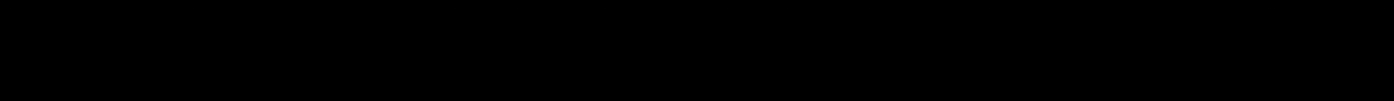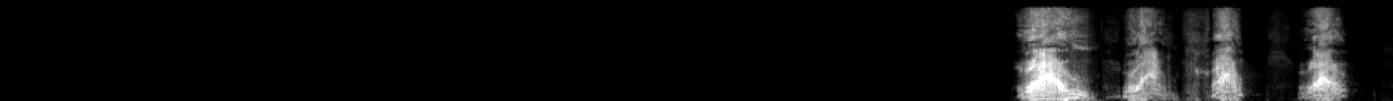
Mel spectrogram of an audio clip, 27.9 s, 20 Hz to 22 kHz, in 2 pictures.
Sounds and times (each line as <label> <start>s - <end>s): Single groaning zombie 24.1s - 27.5s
